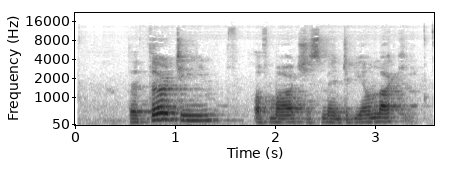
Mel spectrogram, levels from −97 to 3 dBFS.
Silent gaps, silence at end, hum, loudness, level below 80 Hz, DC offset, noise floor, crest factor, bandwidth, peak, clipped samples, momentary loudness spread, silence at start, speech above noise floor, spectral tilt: none; 0.15 s; none; -21 LUFS; -58 dBFS; under 0.1%; -54 dBFS; 18 dB; 13 kHz; -4 dBFS; under 0.1%; 13 LU; 0.55 s; 35 dB; -7 dB/octave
